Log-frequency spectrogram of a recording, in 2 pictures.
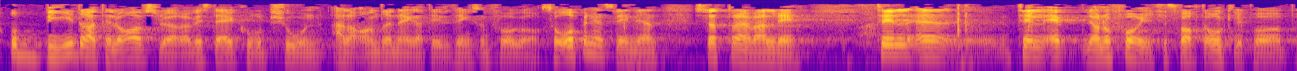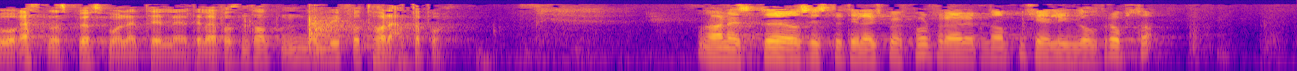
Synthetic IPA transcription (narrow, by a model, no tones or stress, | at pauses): ɔbiːd̪ɾɑːt̪ʰɪlɔɑːʋsløːɾəʋɪsd̪ɛækʰʊɾʉpʂuːnʔɛ̰lːə̰ɾʔɑ̰nd̪ɾəneːɡɑt̪ʰɪʋət̪ʰɪŋːsɔmfoːɾəɡo̰ːɾsɔoːpənheːt̪slɪnjən | st̪œt̪ːəʁjæɪʋɛld̪ɪ | t̪ʰɪl | t̪ʰɪljɑːnoːfoːɾʋɪɪçːəsʋɑːʁt̪oːɡən̩k̪lɪpʰɔpʰɔɾɛst̪n̩ɑspœʁsmoːlət̪ʰɪlt̪ʰɪlɾɛpʁəsn̩t̪ʰɑnt̪n̩mɛnʋɪfoːʁt̪ʰɑːd̪ɛ̰ʔɛ̰t̪ːəpʰoː | noːhæɳɛst̪əɔsɪst̪ət̪ʰɪlːɛɡspœʂmoːlfɾɑɾɛpɾəsn̩t̪ɑnt̪n̩çeːlɪnɡɔlfɾɑɔpst̪oː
